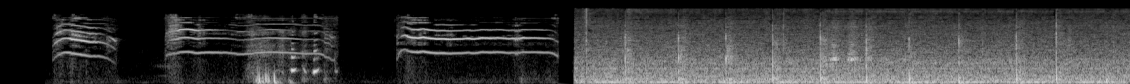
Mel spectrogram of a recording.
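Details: Cat giving three drawn-out, high-pitched meows, each clear and tonal with a slight fall at the end, separated by short pauses; after about six seconds the calls stop and loud, steady crackling noise takes over.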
